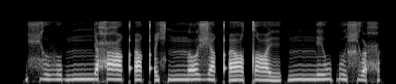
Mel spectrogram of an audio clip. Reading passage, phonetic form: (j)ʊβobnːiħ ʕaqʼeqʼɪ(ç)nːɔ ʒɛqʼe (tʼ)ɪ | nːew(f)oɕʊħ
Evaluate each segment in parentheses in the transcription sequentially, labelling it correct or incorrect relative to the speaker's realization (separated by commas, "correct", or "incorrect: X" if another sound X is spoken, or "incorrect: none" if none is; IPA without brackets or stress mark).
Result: incorrect: ç, correct, incorrect: tˤ, incorrect: ɓ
